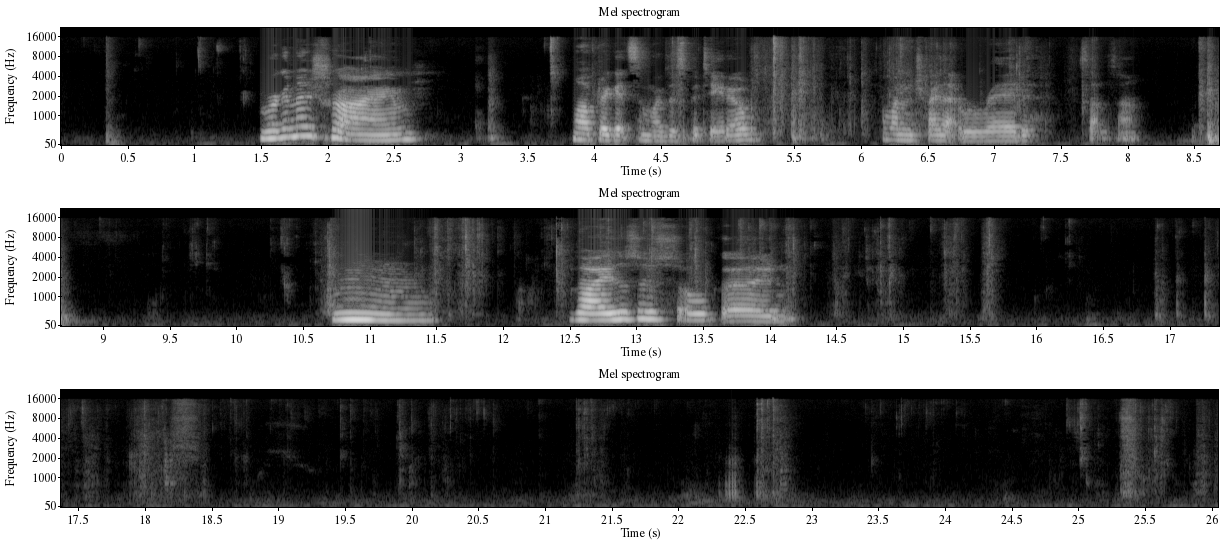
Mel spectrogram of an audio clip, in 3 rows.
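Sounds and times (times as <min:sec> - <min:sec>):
quiet chewing: 0:09.3 - 0:12.5, 0:13.1 - 0:26.0.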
